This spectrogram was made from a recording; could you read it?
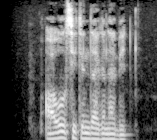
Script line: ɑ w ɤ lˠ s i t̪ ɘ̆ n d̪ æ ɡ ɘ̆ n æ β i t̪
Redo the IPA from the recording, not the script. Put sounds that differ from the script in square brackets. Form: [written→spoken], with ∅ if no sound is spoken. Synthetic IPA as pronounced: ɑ w ɤ lˠ s i t̪ ɘ̆ n d̪ æ ɡ ɘ̆ n æ [β→b] i t̪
